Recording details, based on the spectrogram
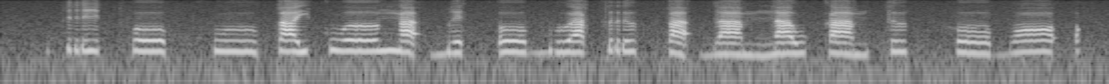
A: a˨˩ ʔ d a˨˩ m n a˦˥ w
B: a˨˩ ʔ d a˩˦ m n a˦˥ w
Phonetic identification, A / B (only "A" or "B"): A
